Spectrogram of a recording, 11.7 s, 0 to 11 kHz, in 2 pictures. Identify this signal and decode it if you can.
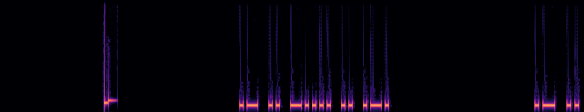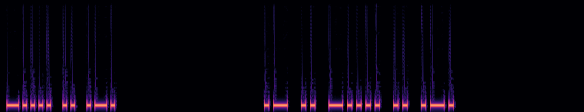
Morse code, heard as a keyed tone, about 30 wpm, 700 Hz. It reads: AI6IR AI6IR AI6IR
